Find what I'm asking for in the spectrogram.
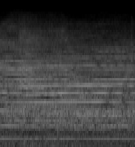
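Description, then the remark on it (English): A train horn blares in one steady, unbroken blast for a couple of seconds, loud and brassy with a rich stack of harmonics and no voices. “Did they have horn like that?”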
